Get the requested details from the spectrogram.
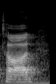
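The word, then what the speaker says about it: Toht: name is arnold ernest todd spelled t-o-h-t but pronounced like todd the german word for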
